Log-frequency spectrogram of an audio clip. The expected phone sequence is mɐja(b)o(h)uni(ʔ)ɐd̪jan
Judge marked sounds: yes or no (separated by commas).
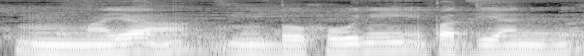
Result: yes, yes, no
